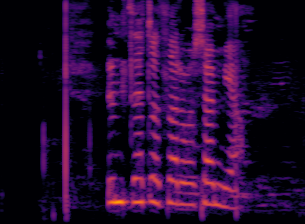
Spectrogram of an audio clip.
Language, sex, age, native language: Icelandic, male, 10, Icelandic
